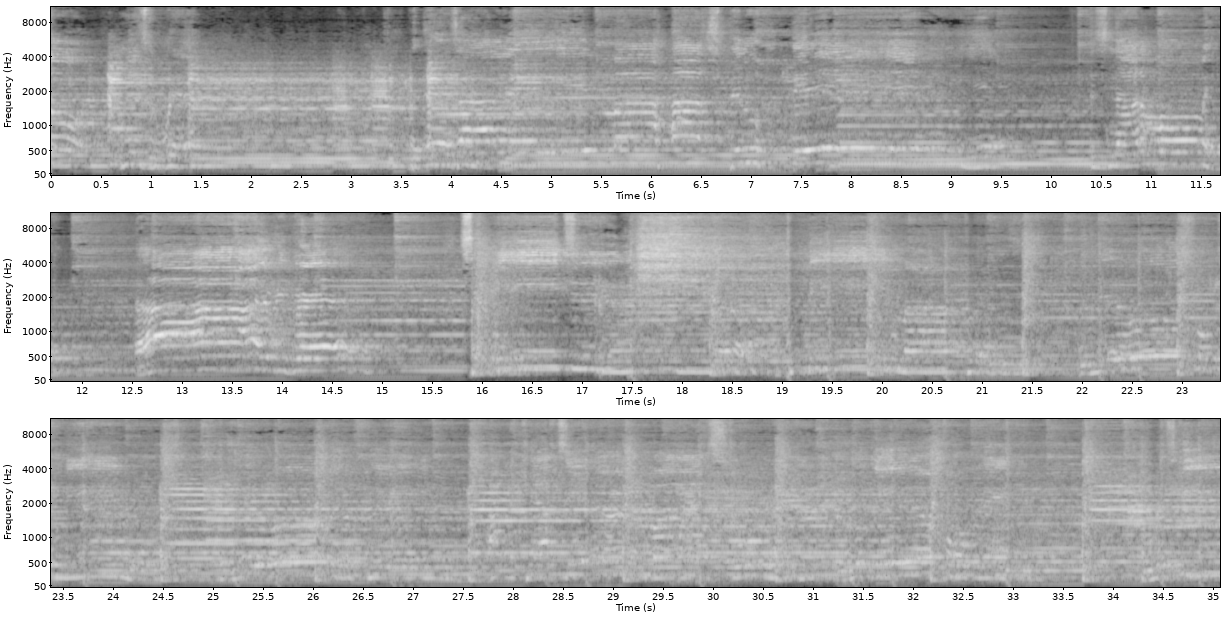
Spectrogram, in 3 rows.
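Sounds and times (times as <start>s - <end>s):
man singing: 0.0s - 2.2s, 3.4s - 35.0s
electric guitar: 0.0s - 35.0s
rock band playing slow song: 0.0s - 35.0s.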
